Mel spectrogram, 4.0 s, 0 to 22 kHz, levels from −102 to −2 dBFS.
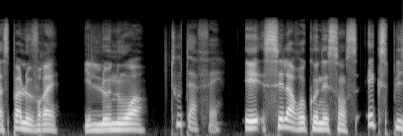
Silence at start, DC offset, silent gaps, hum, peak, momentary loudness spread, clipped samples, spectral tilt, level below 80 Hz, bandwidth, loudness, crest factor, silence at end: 0 s; under 0.1%; none; none; -6 dBFS; 15 LU; under 0.1%; -5 dB/octave; -58 dBFS; 13.5 kHz; -21 LUFS; 16 dB; 0 s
